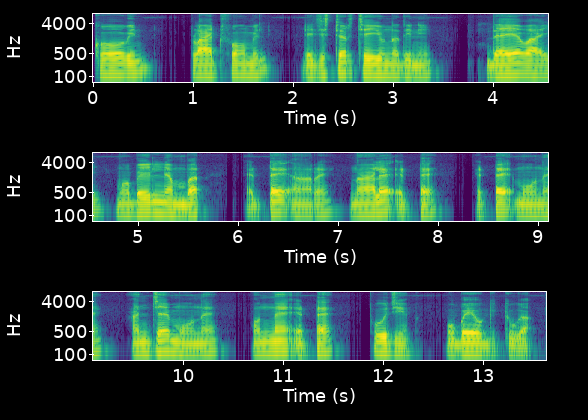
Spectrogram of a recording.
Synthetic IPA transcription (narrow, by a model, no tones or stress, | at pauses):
ko̞ːʋin | pɭaːʈːfo̞ːrmil | ɾe̞d͡ʑistɐrt͡ɕe̞jːunːɐðinɨ | d̪ejɐʋaːjimo̞bɐjlnɐmbɐr | e̞̰ʈːɨʔaːrɨnaːlɨʔeʈːɨ | eʈːɨmuːnːɨ | ɐɲd͡ʑɨmuːnːɨ | o̞nːɨʔeʈːɨ | puːd͡ʑjɐm | ubɐjo̞ːɡikʲːuɣɐ̰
